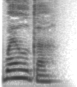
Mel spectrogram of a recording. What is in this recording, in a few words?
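"welder", British English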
